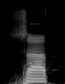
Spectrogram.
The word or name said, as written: sat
